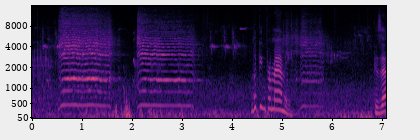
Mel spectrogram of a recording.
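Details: Zwartbles lambs on a farm in County Kilkenny, Ireland, still very young, call out for their mothers while the ewes feed and ignore them, with repeated long, wavering, nasal bleats.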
